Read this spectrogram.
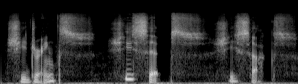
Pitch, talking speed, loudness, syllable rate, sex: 145 Hz, 120 wpm, -20 LUFS, 2.3 syllables/s, male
